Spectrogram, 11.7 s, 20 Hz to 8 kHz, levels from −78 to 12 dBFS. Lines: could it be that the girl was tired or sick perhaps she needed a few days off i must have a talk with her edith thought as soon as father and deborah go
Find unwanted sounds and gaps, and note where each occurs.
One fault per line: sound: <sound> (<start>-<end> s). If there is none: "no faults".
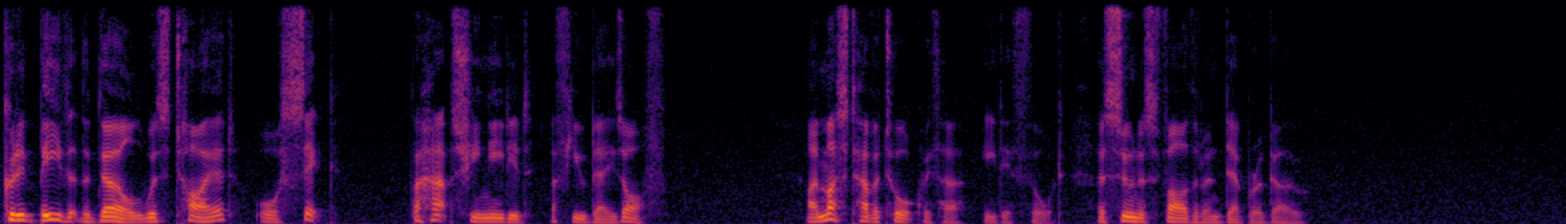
no faults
